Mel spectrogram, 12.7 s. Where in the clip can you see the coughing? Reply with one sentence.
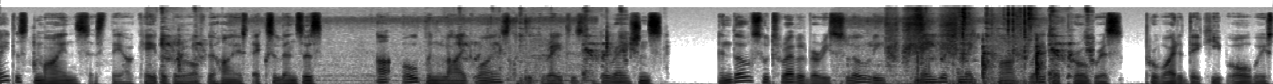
You can hear the coughing from 1.4 to 2.1 s, from 4.5 to 6.3 s and from 9.1 to 10.9 s.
